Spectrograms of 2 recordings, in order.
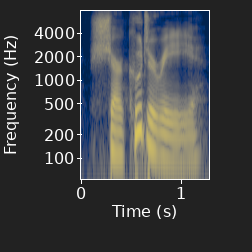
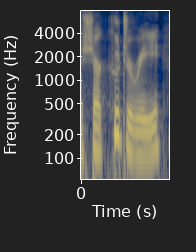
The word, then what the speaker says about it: charcuterie: this food next is charcuterie this is kind of you know it's a french word it's uh doesn't necessarily look like it's uh pronounced c-h-a-r-c-u-t-e-r-i-e charcuterie noun from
